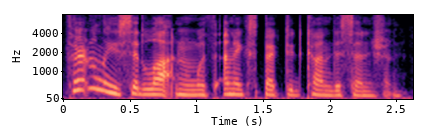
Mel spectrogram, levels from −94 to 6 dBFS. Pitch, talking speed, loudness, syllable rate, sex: 200 Hz, 135 wpm, -19 LUFS, 6.1 syllables/s, female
